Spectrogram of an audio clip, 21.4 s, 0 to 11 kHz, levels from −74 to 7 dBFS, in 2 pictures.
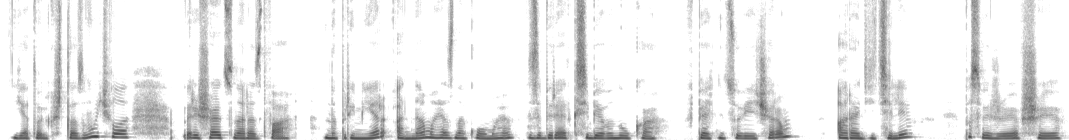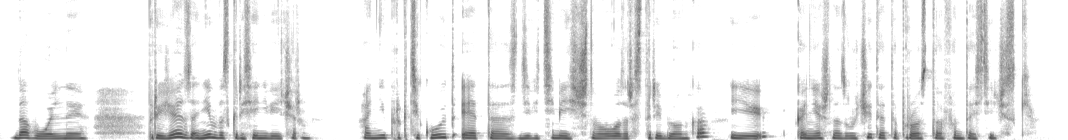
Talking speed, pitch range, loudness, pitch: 115 wpm, 180-215 Hz, -26 LUFS, 195 Hz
